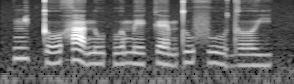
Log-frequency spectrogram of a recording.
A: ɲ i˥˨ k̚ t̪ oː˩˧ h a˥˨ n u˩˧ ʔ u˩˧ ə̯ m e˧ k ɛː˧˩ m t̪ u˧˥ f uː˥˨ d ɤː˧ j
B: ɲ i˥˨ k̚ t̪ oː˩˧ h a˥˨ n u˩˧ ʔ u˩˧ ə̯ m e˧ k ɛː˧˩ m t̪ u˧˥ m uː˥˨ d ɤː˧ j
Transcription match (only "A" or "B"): A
